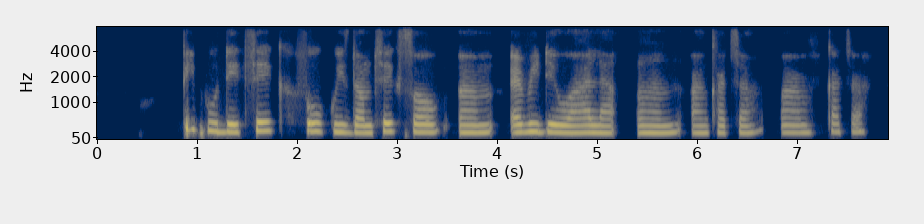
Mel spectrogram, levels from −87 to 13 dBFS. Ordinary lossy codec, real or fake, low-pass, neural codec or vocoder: Opus, 24 kbps; fake; 7.2 kHz; codec, 24 kHz, 0.9 kbps, DualCodec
